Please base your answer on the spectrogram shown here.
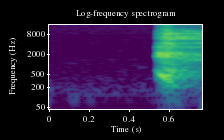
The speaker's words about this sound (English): My apologies. I got something in my throat here.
